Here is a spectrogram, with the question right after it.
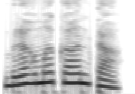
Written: ಬ್ರಹ್ಮಕಾಂತ

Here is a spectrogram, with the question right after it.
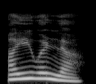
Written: ಆಯ್ವಳಿ

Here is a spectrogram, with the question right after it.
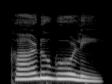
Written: ಕಾಡುಕೋಳಿ

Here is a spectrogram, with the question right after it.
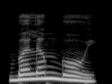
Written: ಬಲಂಬೊಯ್

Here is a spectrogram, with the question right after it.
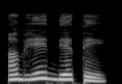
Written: ಅಭೇದ್ಯತೆ

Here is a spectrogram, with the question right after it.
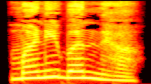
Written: ಮಾಣಿಬಂಧ

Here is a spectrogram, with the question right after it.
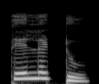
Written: ತೆಲ್ಲಟಿ

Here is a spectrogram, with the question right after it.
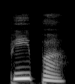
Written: ಪೆಪ್ಪು

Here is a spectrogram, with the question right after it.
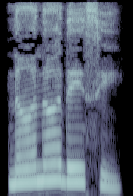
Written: ನಿನದಿಸು

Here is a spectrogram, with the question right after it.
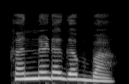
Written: ಕನ್ನಡಗಬ್ಬ

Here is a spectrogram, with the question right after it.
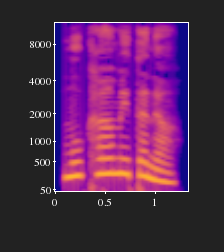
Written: ಮುಖಾಮಿತನ

